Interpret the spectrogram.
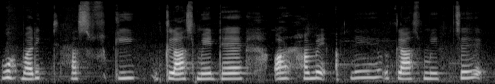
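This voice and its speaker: A woman's voice: high voice, flat delivery, measured pace, slight background noise. Wangji, a cold young man, read by a woman. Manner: curt and blunt.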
